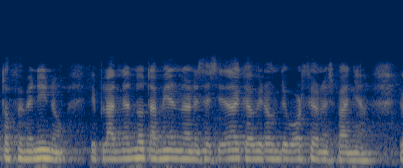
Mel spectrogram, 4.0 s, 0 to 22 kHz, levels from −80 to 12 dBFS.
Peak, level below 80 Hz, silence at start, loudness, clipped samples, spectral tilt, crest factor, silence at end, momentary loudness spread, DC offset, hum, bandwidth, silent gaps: -10 dBFS; -54 dBFS; 0 s; -26 LUFS; under 0.1%; -9 dB/octave; 14 dB; 0 s; 8 LU; under 0.1%; none; 6.2 kHz; none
